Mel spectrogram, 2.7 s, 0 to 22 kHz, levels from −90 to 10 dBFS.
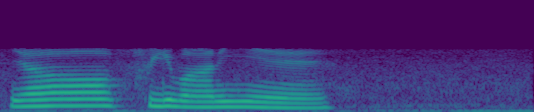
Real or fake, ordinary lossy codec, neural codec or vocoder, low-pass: real; none; none; 3.6 kHz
